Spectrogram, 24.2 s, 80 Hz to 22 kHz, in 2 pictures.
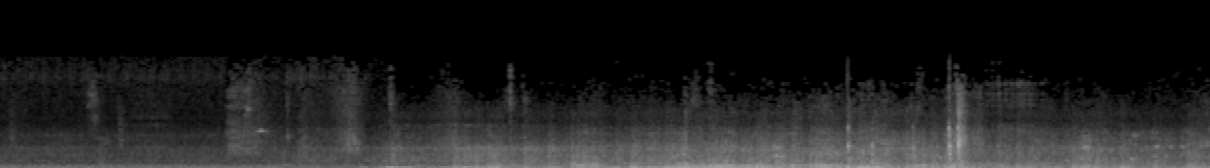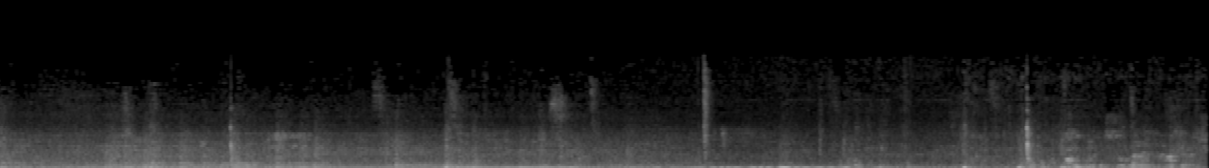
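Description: Diesel engine of a Karosa B951E city bus, heard from inside the cab. It idles steadily, rises in pitch as the bus pulls away about four seconds in, holds while driving, then falls back to idle near the end as the bus slows. Short knocks and rattles come through along the way.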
